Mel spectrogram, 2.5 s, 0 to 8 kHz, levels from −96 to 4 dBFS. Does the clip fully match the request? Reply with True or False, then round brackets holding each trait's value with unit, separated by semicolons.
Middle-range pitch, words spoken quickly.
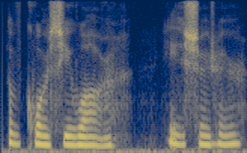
False (170 Hz; 170 wpm)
